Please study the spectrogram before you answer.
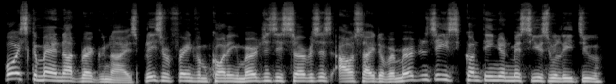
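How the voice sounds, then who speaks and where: A man's voice: a little high, animated, a little fast, dry recording, lightly acted. A man voicing an impassive automated phone menu with formal, scripted announcements. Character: impassive automated emergency phone line recording.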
